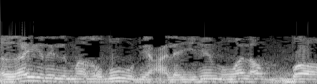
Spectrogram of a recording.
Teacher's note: المد اللازم الكلمة المثقل ست حركات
